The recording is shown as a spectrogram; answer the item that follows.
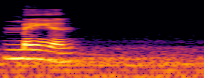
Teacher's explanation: Mm is made using the lips and nasal passage. It is a nasal sound and is voiced. The vocal cords vibrate.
